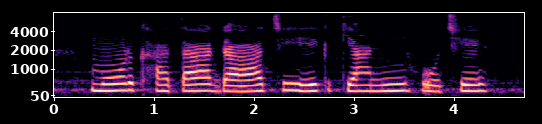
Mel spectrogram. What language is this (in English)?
Magahi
